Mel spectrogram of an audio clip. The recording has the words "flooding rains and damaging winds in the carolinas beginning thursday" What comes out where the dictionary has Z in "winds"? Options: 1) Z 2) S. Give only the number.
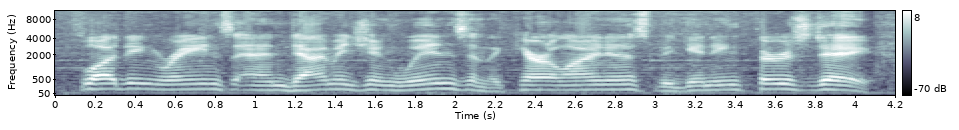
1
